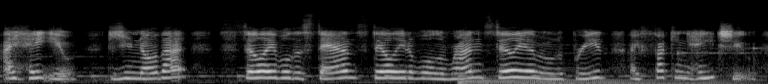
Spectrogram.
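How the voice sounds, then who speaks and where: A woman voicing a dead young boy who talks in a hushed voice, bitter and growling with hatred. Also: sits high, level tone, moderate pace, creaky, soft background music, poor audio. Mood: hateful.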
